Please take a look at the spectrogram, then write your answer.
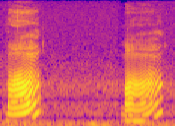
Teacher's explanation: second tone starts about midway on your personal register and rises to the highest point on your personal register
